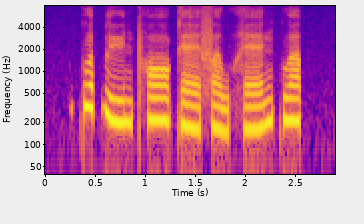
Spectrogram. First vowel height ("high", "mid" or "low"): low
